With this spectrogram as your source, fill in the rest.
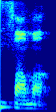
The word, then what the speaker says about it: Fama: of him already is this person called eugene farmer it's spelled fama this guy wrote a paper in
